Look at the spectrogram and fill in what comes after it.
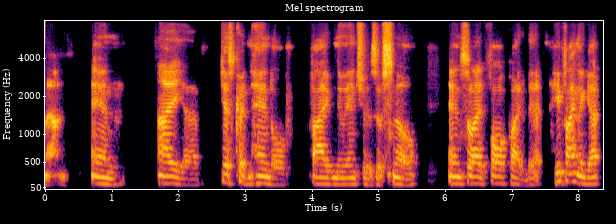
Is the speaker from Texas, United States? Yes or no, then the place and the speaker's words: no; Western Colorado, United States; also born or lived in Denver; I grew up in Western Colorado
